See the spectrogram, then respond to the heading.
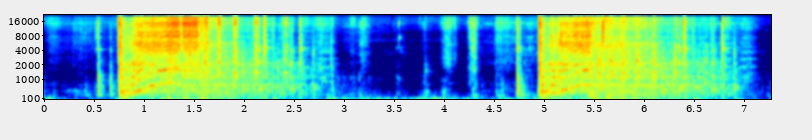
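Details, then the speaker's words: John Deere L110 lawn tractor that sat 3 years, with choke: two cranks each catch briefly then sputter out; fires but won't stay running, owner suspects stale fuel. "Fires, but it won't stay running. It's firing, but it's not running because I think the fuel's rubbish, which makes sense if it's been sitting for, like I said, 3 years."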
